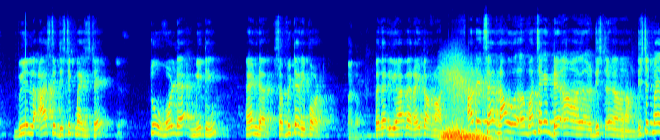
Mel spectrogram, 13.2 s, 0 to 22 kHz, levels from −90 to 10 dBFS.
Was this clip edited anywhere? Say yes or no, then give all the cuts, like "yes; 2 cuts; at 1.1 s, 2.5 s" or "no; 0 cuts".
yes; 1 cut; at 9.1 s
